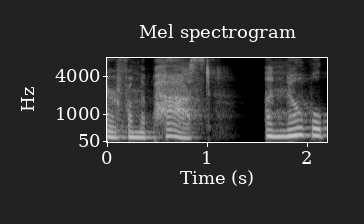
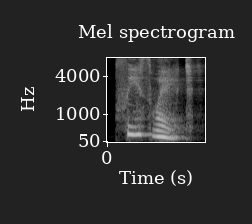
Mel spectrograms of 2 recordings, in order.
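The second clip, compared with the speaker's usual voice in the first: ordinary talk, nothing marked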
